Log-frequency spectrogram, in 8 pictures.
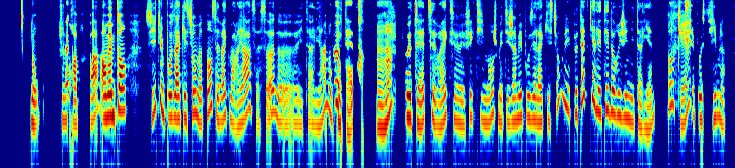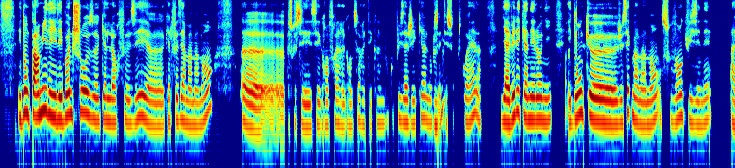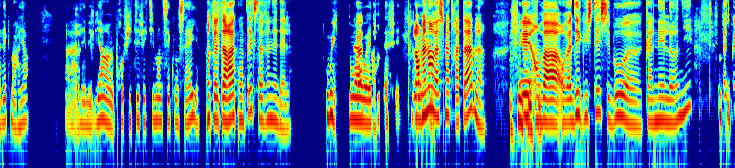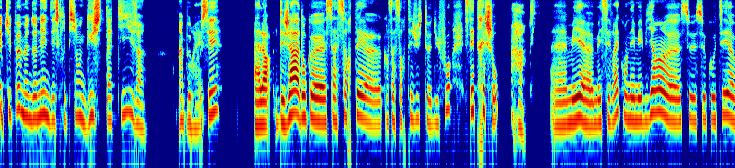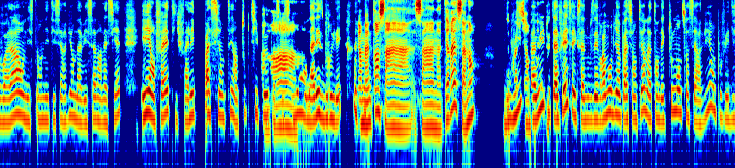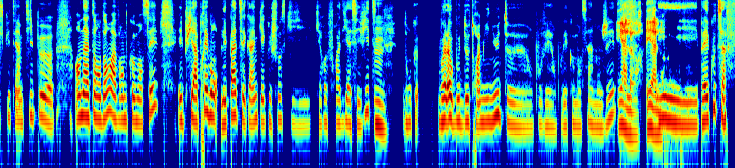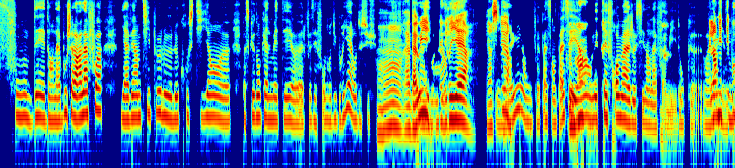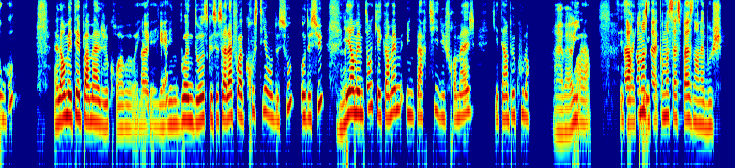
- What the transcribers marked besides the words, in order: tapping; chuckle; put-on voice: "cannelloni"; chuckle; stressed: "gustative"; stressed: "patienter"; stressed: "fondait"
- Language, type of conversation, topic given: French, podcast, Quel plat te rappelle le plus ton enfance ?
